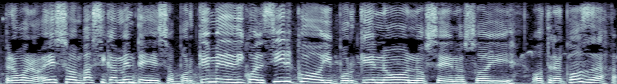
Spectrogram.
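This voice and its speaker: Argentine woman, rambling interview talk, lots of fillers, high-pitched, faint noise behind. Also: moderate pace. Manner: rambling, many fillers and restarts. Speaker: interviewee, circus worker.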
